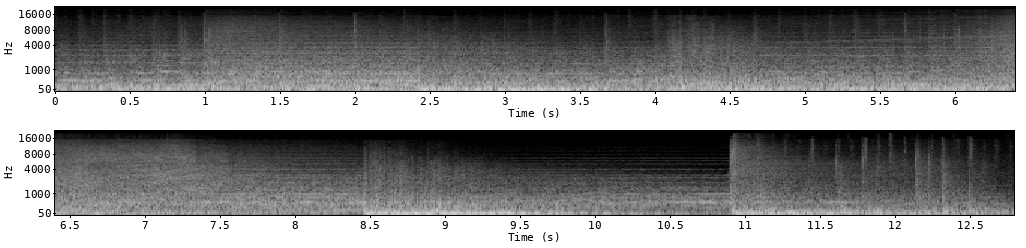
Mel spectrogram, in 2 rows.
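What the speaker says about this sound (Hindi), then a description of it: "यूक्रेन पर 70 मिसाइलें बरसी।" Missile strike explosions in Ukraine, a dense roaring series of deep booms and rumbling blasts, loud and continuous with sharper bursts near the end.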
